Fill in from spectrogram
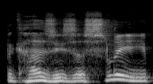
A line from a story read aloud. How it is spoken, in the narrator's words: sneered Rose Noble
